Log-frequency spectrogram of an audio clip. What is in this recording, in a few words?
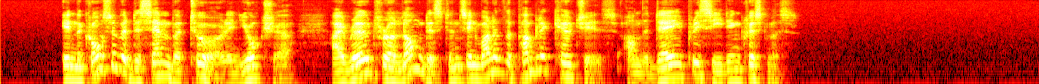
male speech english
